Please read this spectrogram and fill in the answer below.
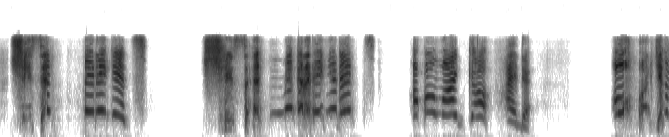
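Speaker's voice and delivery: high, fast, laughing disbelief; shrieking disbelief. Real, not acted. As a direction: squeal in disbelief at the clip. Reacting with disbelief to the clip.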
